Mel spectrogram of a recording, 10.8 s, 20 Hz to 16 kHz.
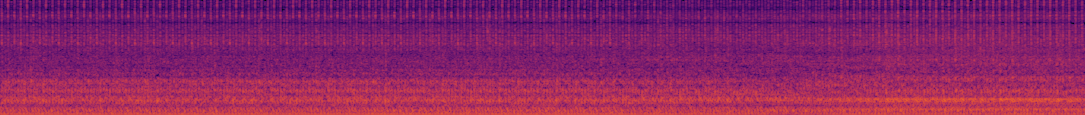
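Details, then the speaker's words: Audi A6 C8 3.0 TDI third-generation diesel at idle: busy metallic rattle and ticking over the clatter from a loose timing chain and worn camshaft sprockets, before removing the engine to replace parts; dealer called it normal. "the engine is making bit of rattling noise what you seen on the previous video the chain is a bit loose so it's a combined sound from the engine from the chain and the worn out come shot sprockets"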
